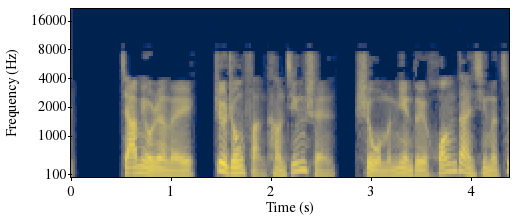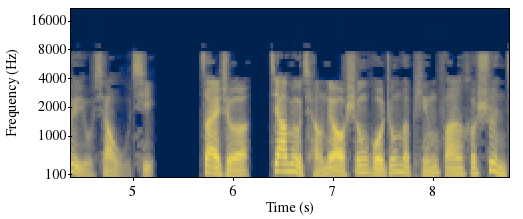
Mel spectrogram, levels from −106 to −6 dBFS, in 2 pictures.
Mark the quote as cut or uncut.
uncut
